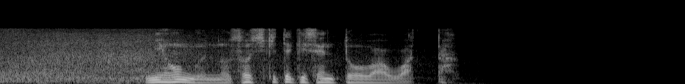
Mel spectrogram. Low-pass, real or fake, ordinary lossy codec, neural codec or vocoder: 5.4 kHz; real; none; none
